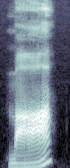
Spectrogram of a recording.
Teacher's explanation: With a rising second tone, ma, it's hemp.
